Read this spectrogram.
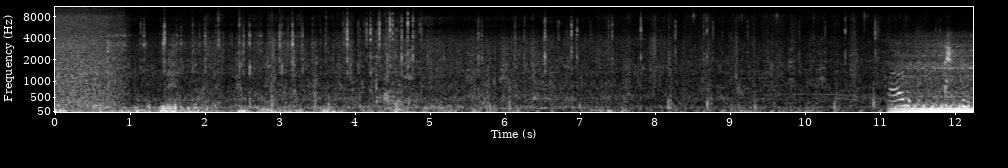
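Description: Footsteps tread along a dirt path.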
